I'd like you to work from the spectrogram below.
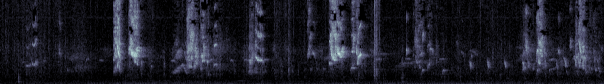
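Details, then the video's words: Shrill, scratchy lovebird chirps come in spaced clusters, a few squeaky notes between the louder harsh bursts, over a faint low hum. "Love Birds Nature Sound"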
